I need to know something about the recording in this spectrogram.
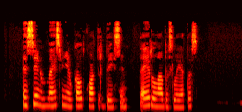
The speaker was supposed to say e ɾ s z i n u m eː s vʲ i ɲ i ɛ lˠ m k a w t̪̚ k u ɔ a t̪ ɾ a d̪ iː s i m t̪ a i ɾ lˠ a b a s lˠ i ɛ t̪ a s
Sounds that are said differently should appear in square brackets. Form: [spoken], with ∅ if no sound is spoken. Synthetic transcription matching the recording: e [∅] s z i n u m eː s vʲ i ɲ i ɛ [∅] m k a w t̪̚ k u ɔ a t̪ ɾ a d̪ iː s i m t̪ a i ɾ lˠ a b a s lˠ i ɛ t̪ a s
